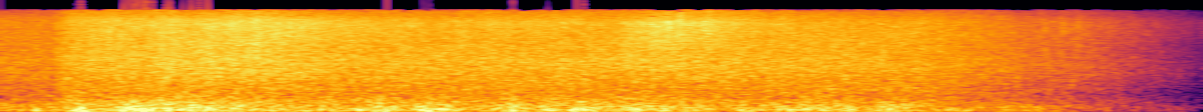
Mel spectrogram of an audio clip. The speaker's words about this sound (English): This storm is one for the books.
